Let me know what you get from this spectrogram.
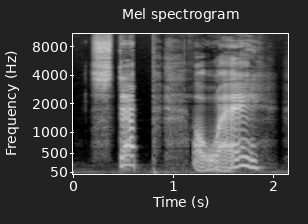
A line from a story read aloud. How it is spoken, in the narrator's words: the queen croaked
